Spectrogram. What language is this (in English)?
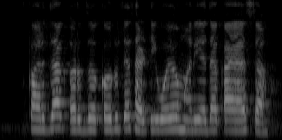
Marathi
